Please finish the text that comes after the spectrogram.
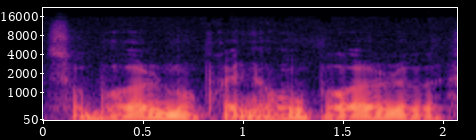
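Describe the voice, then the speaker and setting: A man, giving a personal testimony in a grave, measured way with frequent pauses and restarts. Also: low voice, muffled recording. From born in France. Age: 80s.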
